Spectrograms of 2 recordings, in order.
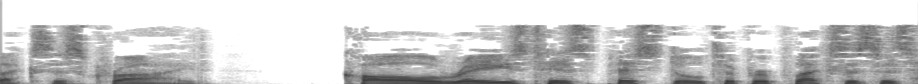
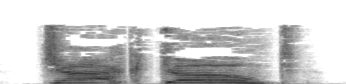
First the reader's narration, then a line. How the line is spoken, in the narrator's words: Bentham shouted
